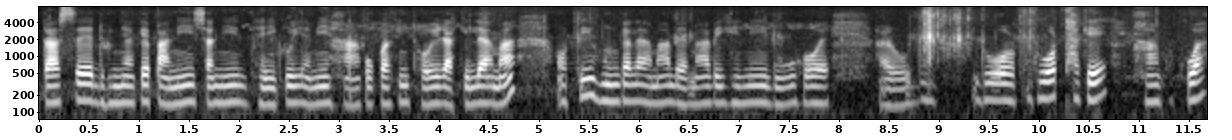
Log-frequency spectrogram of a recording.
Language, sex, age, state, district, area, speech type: Assamese, female, 45-60, Assam, Dibrugarh, rural, spontaneous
